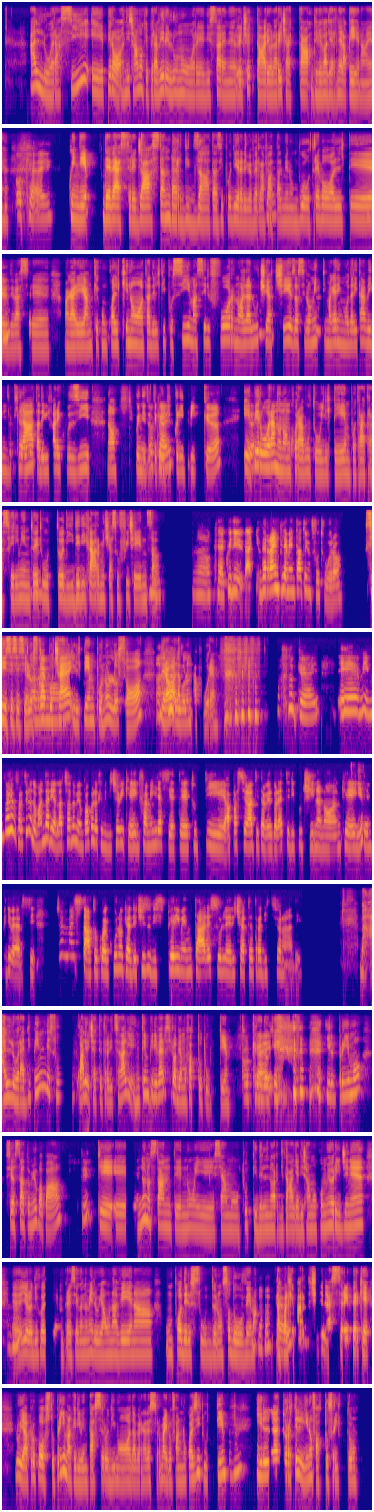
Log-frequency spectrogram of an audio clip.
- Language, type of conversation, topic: Italian, podcast, Come si tramandano le ricette nella tua famiglia?
- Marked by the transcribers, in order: "ricettario" said as "recettario"; tapping; chuckle; in English: "trick"; chuckle; chuckle; laughing while speaking: "che"; chuckle; other background noise; chuckle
